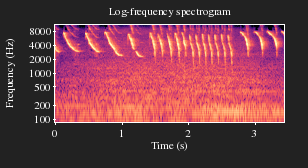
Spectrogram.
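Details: Singing canary, Spanish Timbrado training song: several slow downward whistled slurs, then a quick run of short repeated notes and a few rising-falling sweeps.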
